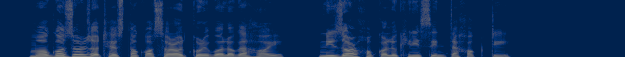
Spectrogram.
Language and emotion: Assamese, neutral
